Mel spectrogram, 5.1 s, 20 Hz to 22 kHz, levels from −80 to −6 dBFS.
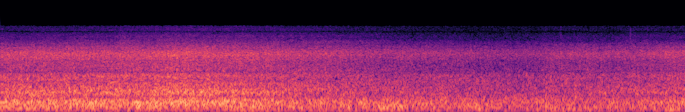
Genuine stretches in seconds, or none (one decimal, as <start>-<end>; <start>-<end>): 0.9-1.5; 2.4-5.1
